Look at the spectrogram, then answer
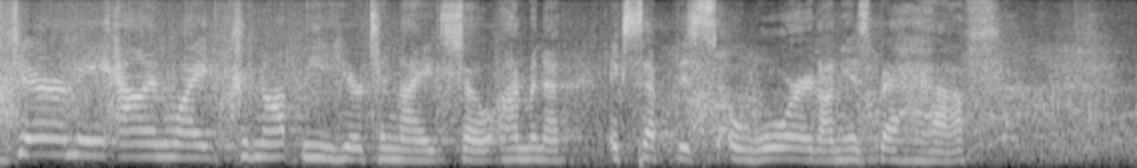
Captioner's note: applause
